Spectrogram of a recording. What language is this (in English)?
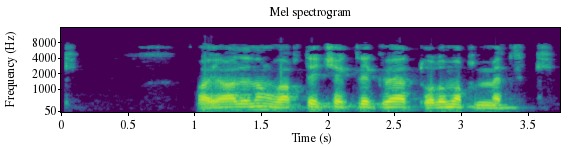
Uyghur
